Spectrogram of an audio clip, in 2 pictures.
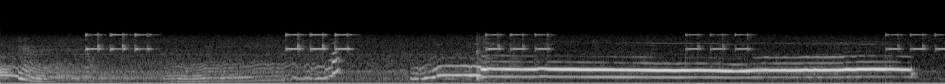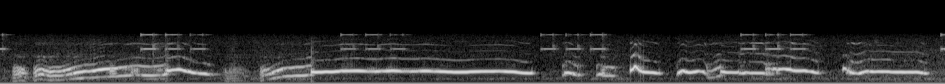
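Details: Pet dog Franky singing indoors: long, wavering, tonal howls that slide up and down, some notes held for seconds, with short bursts of high electronic beeping repeated overhead.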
